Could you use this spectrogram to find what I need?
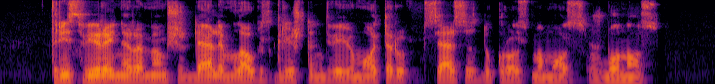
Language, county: Lithuanian, Kaunas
